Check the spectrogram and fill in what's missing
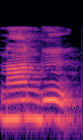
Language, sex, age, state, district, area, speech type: Tamil, female, 45-60, Tamil Nadu, Salem, rural, read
